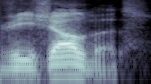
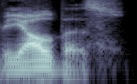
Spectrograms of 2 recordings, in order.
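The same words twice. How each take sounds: First: The name is said with an Argentine Spanish pronunciation. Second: The name is said with a Mexican Spanish pronunciation. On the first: "Villalbas from the Argentina area and Uruguay... They're Villalbas" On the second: "Villalbas in Mexico are Villalbas"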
